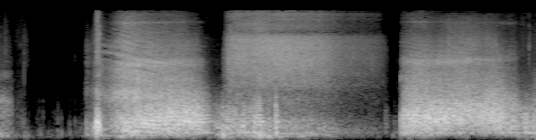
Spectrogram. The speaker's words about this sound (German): Und dann nimmt man den Ballon, pustet ihn auf.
